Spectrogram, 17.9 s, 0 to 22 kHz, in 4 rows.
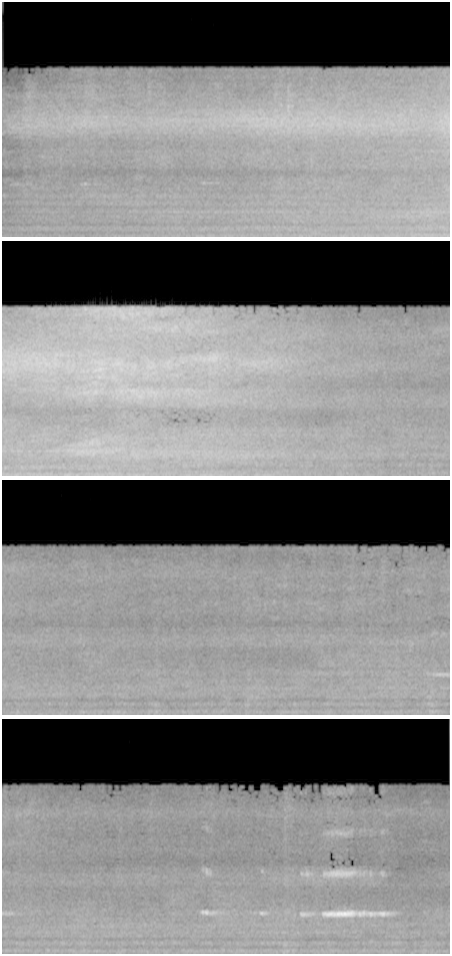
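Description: WAP4 electric locomotive drawing in on an arriving express passenger train: a hum and rumble that swells as the locomotive passes about five seconds in, then the steady rolling rumble of the coaches going by at arrival speed, with brief high squeals from the running gear near the end.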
